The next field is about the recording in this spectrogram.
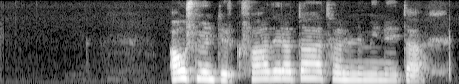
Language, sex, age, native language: Icelandic, male, 13, Icelandic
